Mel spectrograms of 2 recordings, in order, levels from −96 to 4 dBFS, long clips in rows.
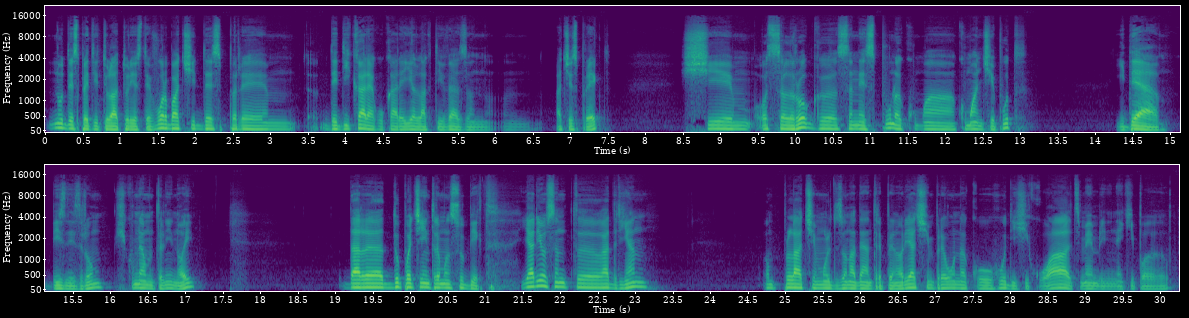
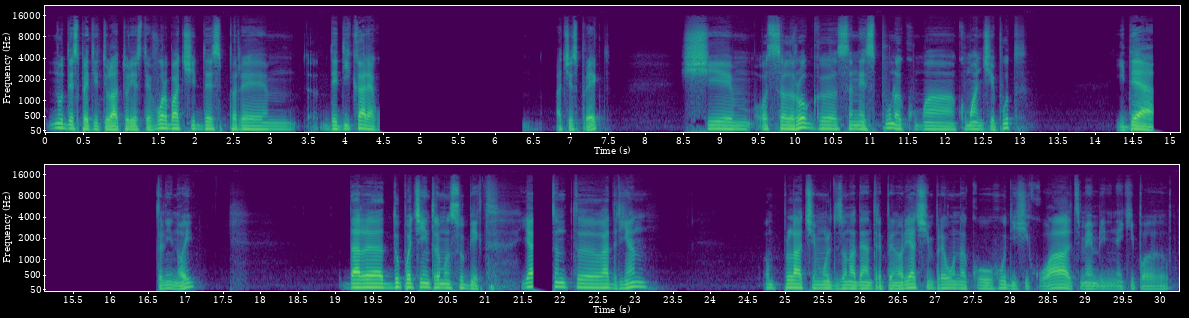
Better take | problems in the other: first | audio cutting out; at 4.5 s for 2 s, at 15 s for 2 s and at 22 s

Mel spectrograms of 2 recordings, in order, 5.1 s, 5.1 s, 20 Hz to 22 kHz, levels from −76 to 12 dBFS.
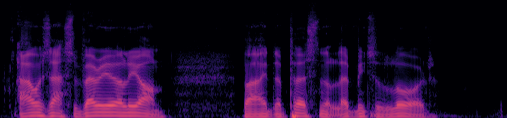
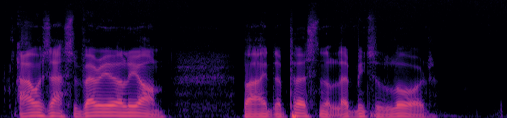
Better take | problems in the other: first | hiss; faint; throughout; 25 dB below the speech

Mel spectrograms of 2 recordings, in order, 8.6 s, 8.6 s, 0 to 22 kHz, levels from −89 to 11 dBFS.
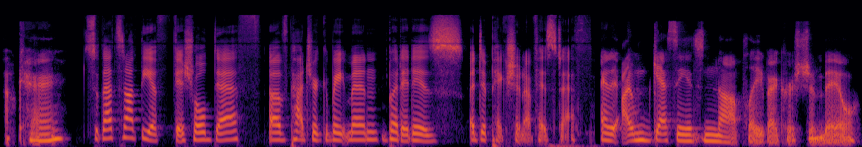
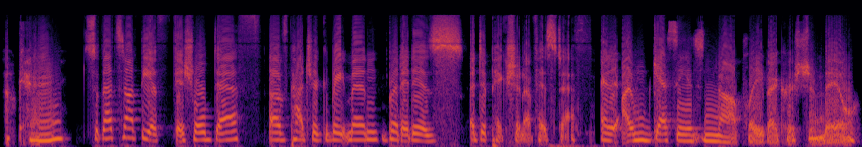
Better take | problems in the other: first | distortion; heavy; 19% of the sound clipped

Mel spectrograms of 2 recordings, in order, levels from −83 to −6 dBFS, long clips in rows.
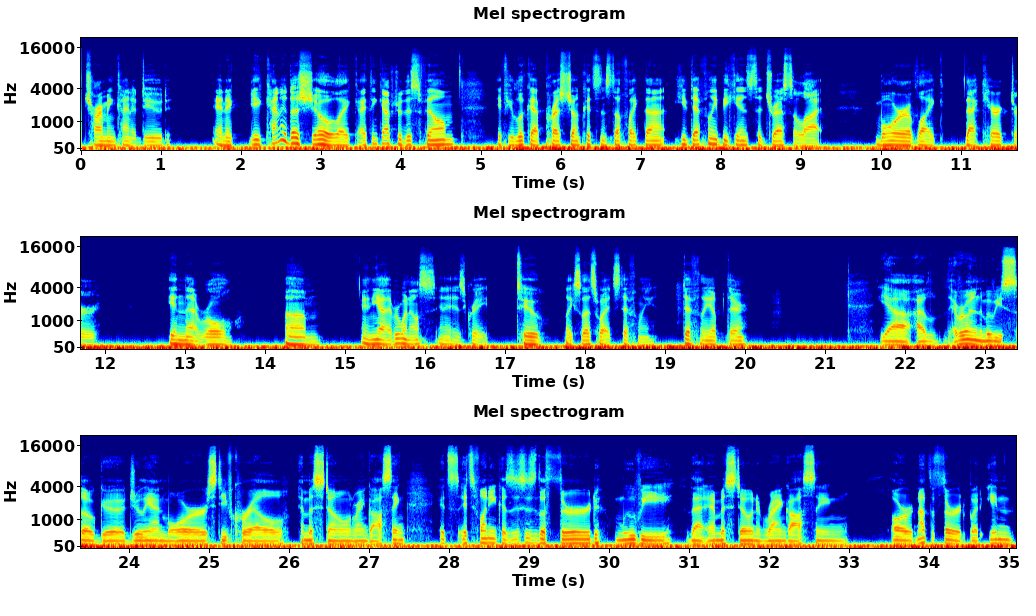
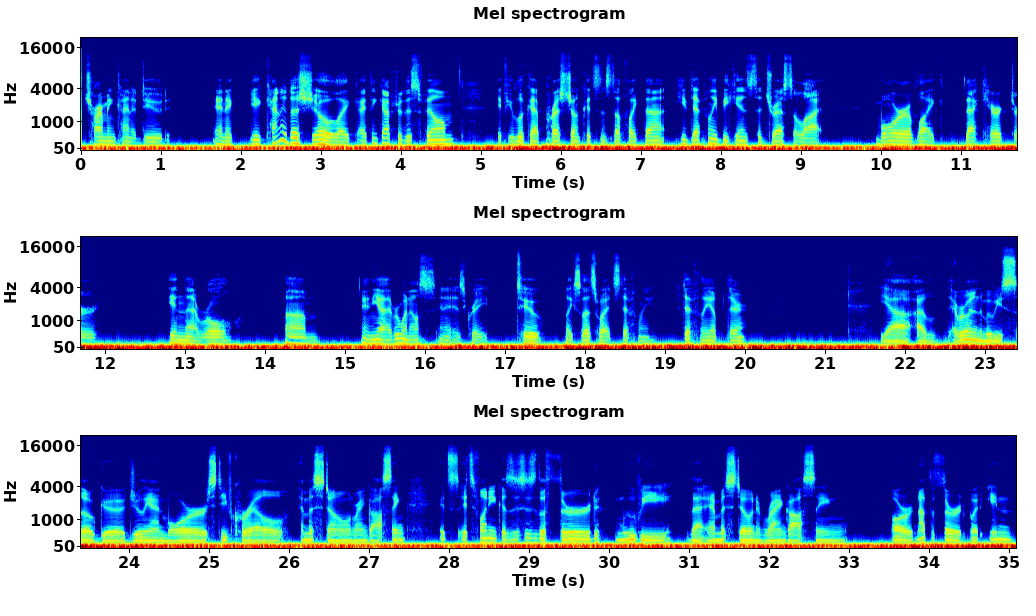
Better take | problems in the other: first | low rumble; loud; throughout; 9 dB below the speech; faint in the first

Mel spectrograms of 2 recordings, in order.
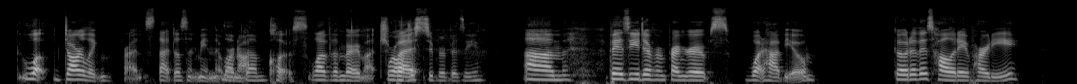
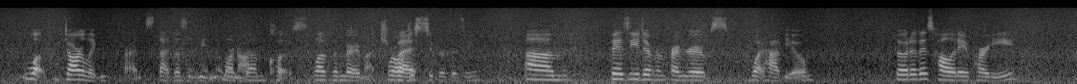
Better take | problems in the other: first | hiss; loud; throughout; 8 dB below the speech

